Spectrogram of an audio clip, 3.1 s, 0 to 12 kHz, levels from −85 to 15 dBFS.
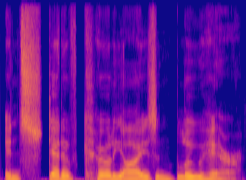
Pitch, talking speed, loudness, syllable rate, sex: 150 Hz, 135 wpm, -15 LUFS, 3.1 syllables/s, male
